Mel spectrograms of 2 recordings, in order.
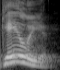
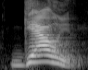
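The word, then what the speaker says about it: Gallien: i don't know i said gaelian like an alien it's not galeon galleon like a stallion galleon krueger just say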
